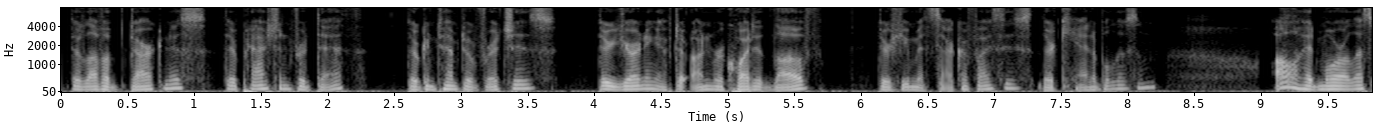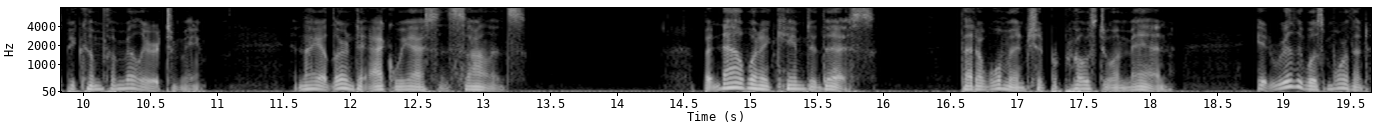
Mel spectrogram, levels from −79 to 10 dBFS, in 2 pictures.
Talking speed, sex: 185 wpm, male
